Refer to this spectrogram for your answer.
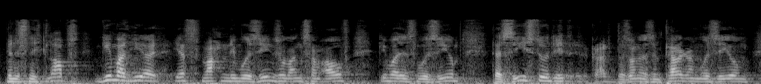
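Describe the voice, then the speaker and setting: A man's voice: mid-range voice, a little fast, darkish tone, breathy edge. A man preaching a provocative, conversational sermon, often asking his listeners whether they understand.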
